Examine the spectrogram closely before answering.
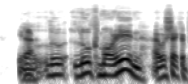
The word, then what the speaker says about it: Luc Morin: You got to get a little gurglier on it though, like Luc Morin. It's like gargle some water or something.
